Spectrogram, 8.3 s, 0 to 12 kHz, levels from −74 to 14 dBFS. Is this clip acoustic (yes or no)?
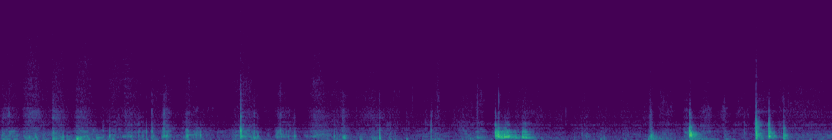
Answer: no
